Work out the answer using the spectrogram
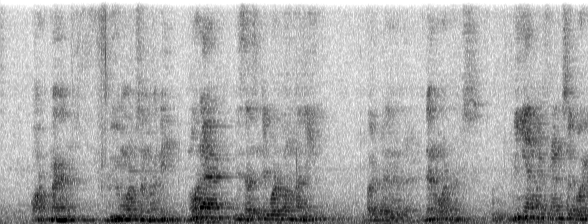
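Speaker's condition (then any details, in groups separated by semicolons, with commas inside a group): No condition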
